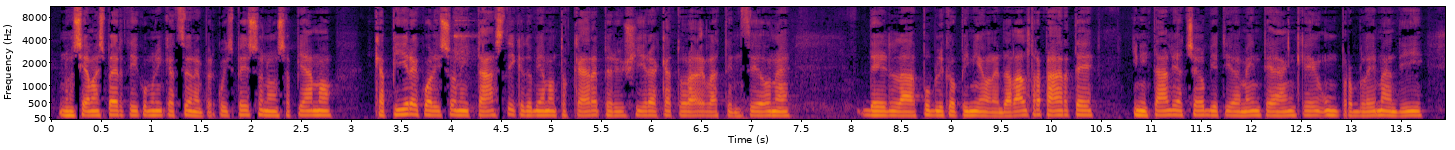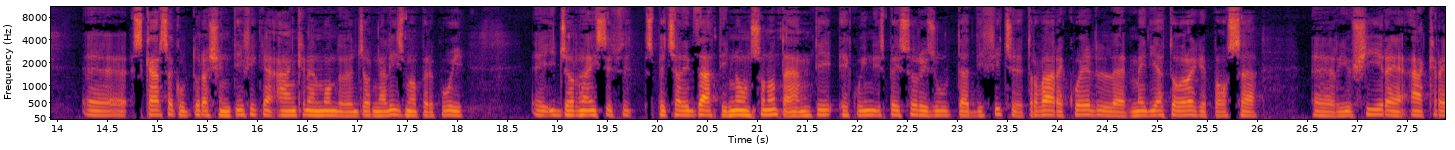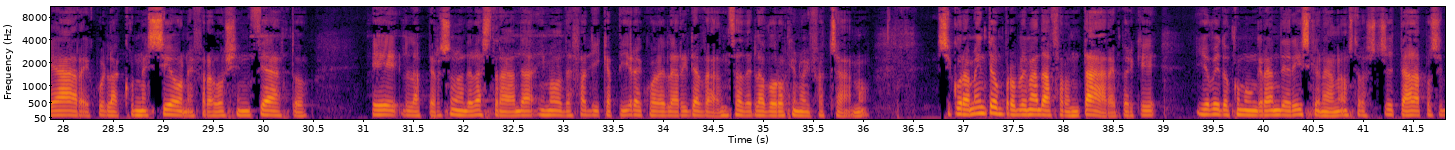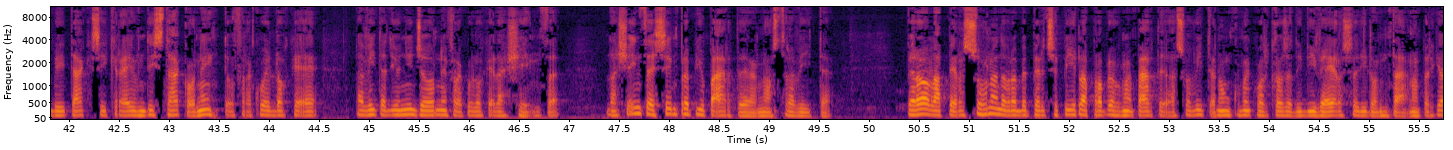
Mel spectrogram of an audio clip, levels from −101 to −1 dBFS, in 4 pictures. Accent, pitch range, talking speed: native, 120-135 Hz, 170 wpm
